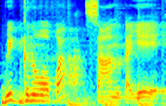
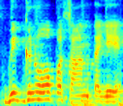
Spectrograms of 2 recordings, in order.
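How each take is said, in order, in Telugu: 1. విరామంతో రెండు భాగాలుగా విడదీస్తారు. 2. విడకుండా ఒకే పదంగా పలుకుతారు. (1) "కొంతమంది విడదీసి పలుకుతారు" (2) "ఏకపదంగా మాత్రమే పలకాలి"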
